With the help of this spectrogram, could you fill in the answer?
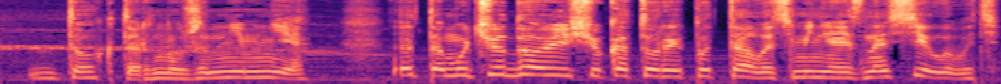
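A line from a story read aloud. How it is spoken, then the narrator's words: Sobbing. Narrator (Russian): всхлипнула девушка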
